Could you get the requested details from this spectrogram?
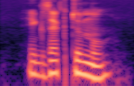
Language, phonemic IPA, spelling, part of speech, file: French, /ɛɡ.zak.tə.mɑ̃/, exactement, adverb, Fr-exactement.ogg
- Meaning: exactly, quite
